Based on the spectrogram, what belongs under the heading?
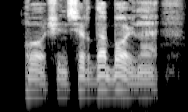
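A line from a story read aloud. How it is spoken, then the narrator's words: Muttered. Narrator (Russian): пробормотал страж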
